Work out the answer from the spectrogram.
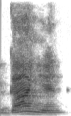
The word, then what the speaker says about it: Ghanaian: say you're Ghanaian, did I pronounce that correctly?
